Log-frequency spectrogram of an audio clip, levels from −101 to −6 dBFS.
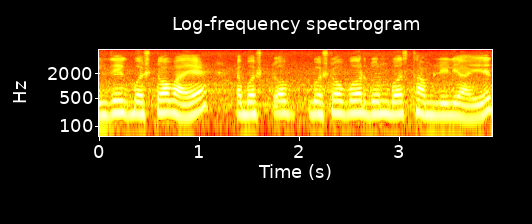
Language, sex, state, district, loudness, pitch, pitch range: Marathi, male, Maharashtra, Mumbai Suburban, -13 LUFS, 205 Hz, 200-220 Hz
